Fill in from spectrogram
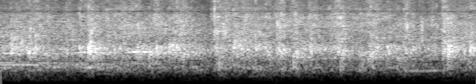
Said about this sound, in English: Yeah, if you're going to clap, give him a good hand clap today.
